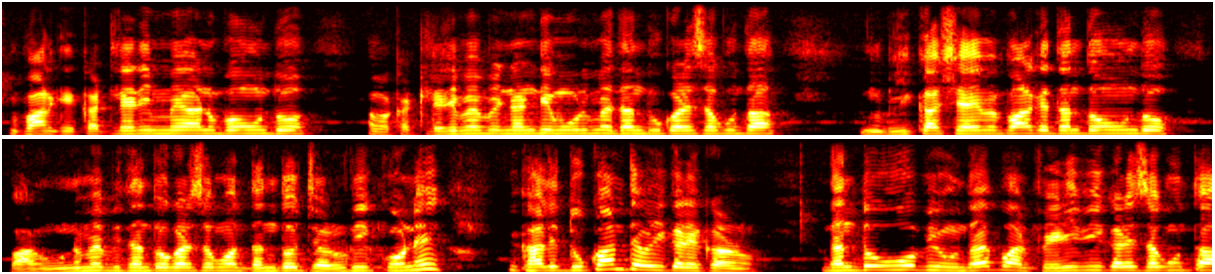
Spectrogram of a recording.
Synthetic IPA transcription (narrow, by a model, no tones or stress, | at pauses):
paːɽ̃kʰekɐʈleːɾimẽɐnʊbʱəʋɦũːn̆d̪oː | ɐbekɐʈleːɾimẽbɪnɐ̃ɳɖimuːɽimẽd̪ɐ̃nd̪ũkɐɾes̬ɐɡʱũːt̪ʰaː | ʋiːkaʃɐmẽp̬aːɽ̃kʰed̪ɐ̃nd̪ʱoɦũːnd̪oː | paːɽ̃ʊnmẽbʱɪd̪ɐ̃nd̪ʱokɐɾes̬ɐɡʱũt̪ʰad̪ɐ̃nd̪ʱozɐɾuːɾikoːne | ikʰaːlid̪ʊkaːnt̪eʋɐikɐɾekɐɾɽ̃oː | d̪ɐ̃nd̪ʱoʊɦobɪɦũːn̆d̪oaːɦepaːɽ̃pʰeːɽibʱikɐɾes̬ɐɡʱũt̪ʰaː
